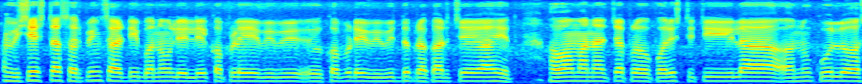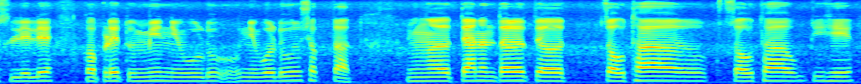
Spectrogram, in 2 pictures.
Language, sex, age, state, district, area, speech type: Marathi, male, 30-45, Maharashtra, Amravati, rural, spontaneous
